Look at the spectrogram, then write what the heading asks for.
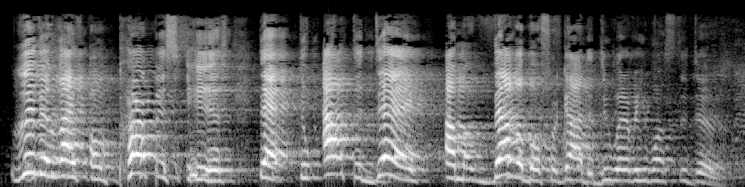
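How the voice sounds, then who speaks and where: Over noticeable background noise and audible room echo, the speaker sounds animated, with lively intonation at a moderate pace. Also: man, extremely high pitch for a man. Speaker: pastor. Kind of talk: sermon. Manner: animated, repetitive emphatic delivery.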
